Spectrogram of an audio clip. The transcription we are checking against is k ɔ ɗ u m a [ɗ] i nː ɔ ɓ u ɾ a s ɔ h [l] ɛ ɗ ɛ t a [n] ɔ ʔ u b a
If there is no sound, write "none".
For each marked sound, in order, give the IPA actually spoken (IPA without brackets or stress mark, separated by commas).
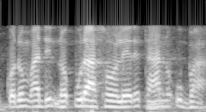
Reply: d, l, n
